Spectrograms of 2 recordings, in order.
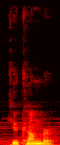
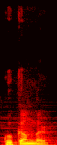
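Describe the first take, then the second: First: The word begins with a 'kyoo' sound. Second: The word begins with a 'koo' sound. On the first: The speaker calls it right. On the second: The speaker calls it wrong. "ना कि कुकम्बर"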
